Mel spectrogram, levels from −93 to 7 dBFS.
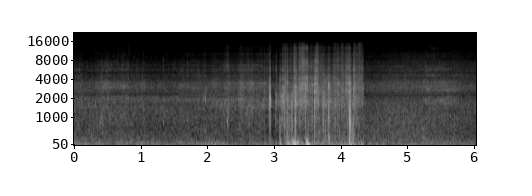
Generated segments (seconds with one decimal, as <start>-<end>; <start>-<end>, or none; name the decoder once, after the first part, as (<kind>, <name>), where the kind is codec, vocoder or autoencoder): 1.6-4.2 (autoencoder, DAC-VAE)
